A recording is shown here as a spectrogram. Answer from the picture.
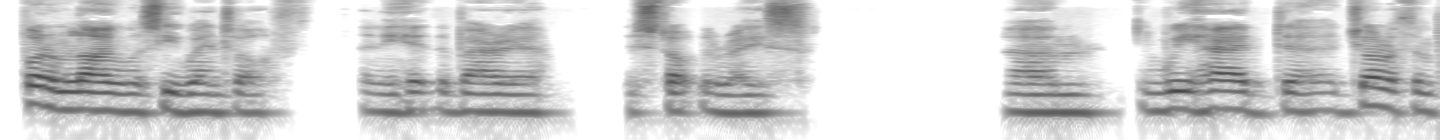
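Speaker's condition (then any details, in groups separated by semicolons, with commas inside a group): Parkinson's disease; physiotherapy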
